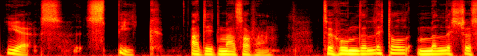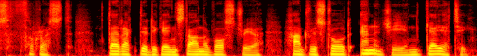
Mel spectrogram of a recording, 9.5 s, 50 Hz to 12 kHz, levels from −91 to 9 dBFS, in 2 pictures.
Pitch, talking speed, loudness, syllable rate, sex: 125 Hz, 125 wpm, -20 LUFS, 4.7 syllables/s, male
